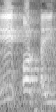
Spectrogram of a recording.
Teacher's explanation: ए और ऐ का उच्चारण स्थान कंठ ताल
